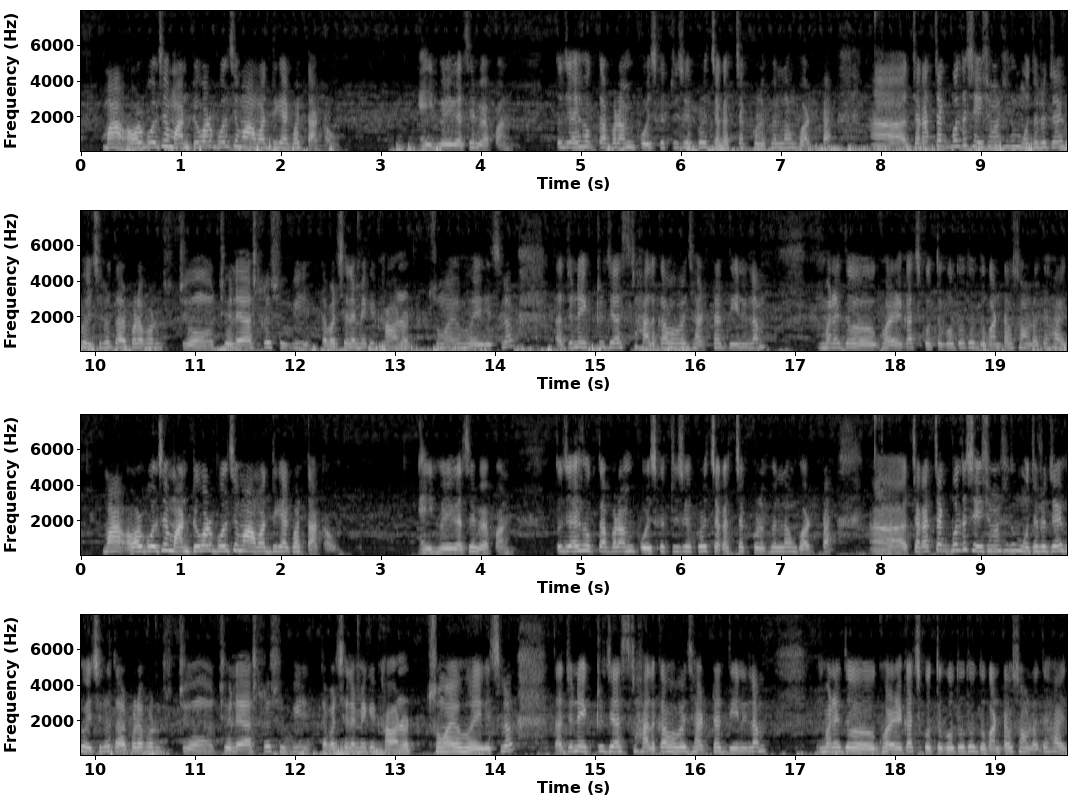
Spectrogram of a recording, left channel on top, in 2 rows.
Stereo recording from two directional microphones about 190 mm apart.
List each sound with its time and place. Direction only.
0.3 s speech: 15° right (ahead or behind)
12.6 s a woman's voice: 20° right (ahead or behind)
13.4 s speech: 35° right (ahead or behind); by 19.7 s 15° right (ahead or behind)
